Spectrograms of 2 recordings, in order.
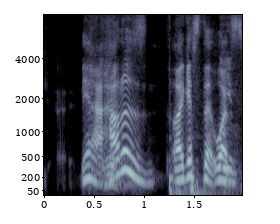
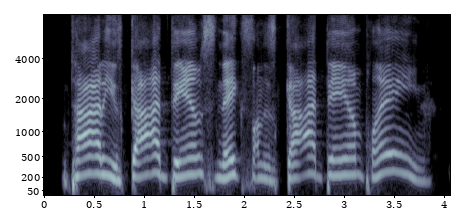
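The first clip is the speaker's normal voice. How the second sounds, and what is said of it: Samuel L. Jackson impression. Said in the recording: “In your best Nick Fury impression... Samuel Jackson?... I just can't do a Samuel L. Jackson one.”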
